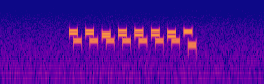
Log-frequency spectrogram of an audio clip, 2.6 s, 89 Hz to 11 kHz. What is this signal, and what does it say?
Multi-frequency trunk signalling (R2, with the far end's replies), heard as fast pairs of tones, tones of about 80 ms. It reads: 99288840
